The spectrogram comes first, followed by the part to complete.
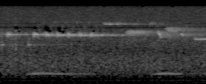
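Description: Faint outdoor ambience with a bird's low cooing call: long notes held at one pitch, repeated about three times. High, thin chirps of other birds sit above it.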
